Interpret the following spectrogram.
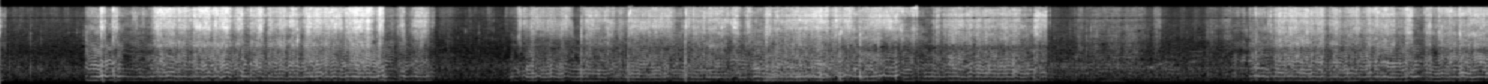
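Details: Drone fly, Eristalis tenax, a hoverfly that mimics honey bees, giving a steady droning wing buzz that runs for several seconds, stops briefly near four and ten seconds, then resumes.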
